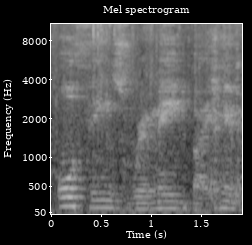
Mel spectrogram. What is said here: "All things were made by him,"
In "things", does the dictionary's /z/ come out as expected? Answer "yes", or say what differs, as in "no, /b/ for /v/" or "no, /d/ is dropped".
yes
